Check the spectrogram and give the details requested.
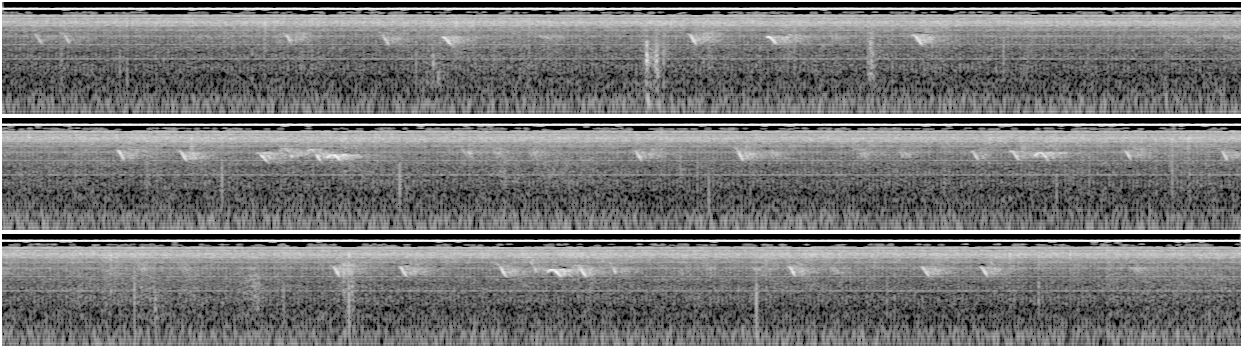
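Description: Small birds chirping, short high notes scattered irregularly, over the steady hum and hiss of an old film soundtrack. A single click sounds a little over three seconds in.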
